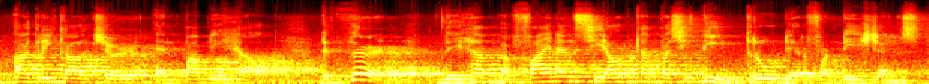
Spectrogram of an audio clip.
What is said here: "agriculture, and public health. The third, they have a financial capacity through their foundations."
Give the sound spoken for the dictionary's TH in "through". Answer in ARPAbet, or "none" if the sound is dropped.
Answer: T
